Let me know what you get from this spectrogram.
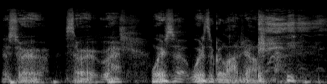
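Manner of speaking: slow, put-on needy diner; buffet customer voice. Diner asking staff for gulab jamun, buffet voice. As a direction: badger the staff like a buffet fiend. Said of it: "do your best buffet voice".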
